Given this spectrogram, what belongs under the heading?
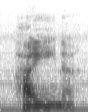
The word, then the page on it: hyena: American English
